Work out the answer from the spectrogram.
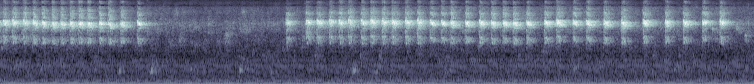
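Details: Sooty-headed bulbul (cucak cungkok) pouring out strange, high, buzzy pulsed notes in a fast stream. It pauses briefly, then resumes with a long run of rasping pulses that gradually spread apart.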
